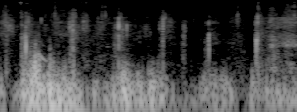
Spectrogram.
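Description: Handling noise from a phone carried while walking: irregular rubbing and low thumps on the microphone, with a few sharp clicks and footsteps.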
